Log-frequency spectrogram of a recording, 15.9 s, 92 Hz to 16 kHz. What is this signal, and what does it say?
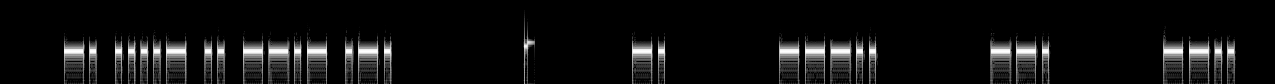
Morse code, heard as a keyed tone, about 15 wpm, spaced as for 8 wpm, 700 Hz. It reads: N4IQR N8GZ
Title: USA Call Signs - 5 Characters - 6x Character Spacing - 15wpm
